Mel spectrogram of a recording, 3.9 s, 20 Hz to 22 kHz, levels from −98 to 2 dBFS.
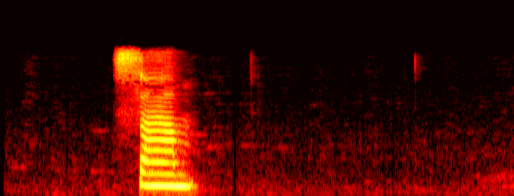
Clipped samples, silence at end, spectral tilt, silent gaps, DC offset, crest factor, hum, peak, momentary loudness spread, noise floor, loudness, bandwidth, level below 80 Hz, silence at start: under 0.1%; 2.4 s; -2.5 dB/octave; none; under 0.1%; 20 dB; none; -2 dBFS; 16 LU; -71 dBFS; -15 LUFS; 8.4 kHz; -64 dBFS; 0.85 s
